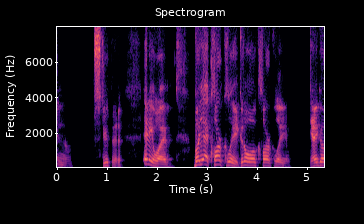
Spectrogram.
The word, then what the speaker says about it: Clark Lea: Some folks think it's Clark Lea, but no, it's Clark Lee.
